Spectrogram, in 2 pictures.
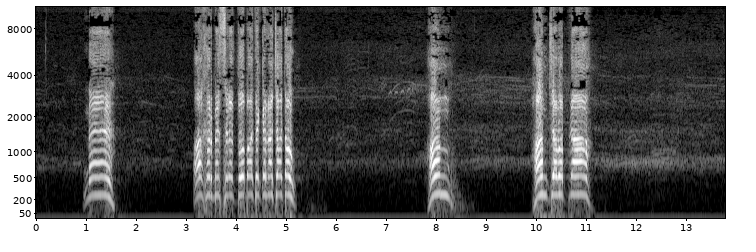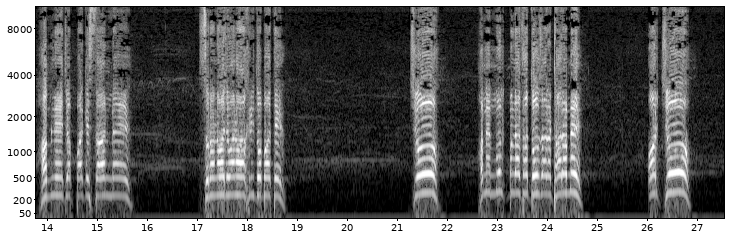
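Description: A man shouts forcefully through a loudspeaker in short bursts with pauses.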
